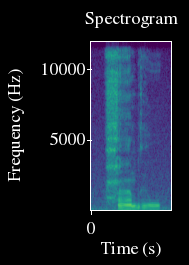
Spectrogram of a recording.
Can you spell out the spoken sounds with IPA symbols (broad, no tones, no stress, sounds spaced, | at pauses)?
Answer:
ħ ã b ɨ w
